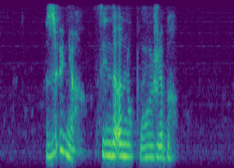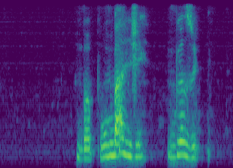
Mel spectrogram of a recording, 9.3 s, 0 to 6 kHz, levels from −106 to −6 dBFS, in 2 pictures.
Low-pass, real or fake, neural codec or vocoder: 5.4 kHz; fake; vocoder, 22.05 kHz, 80 mel bands, HiFi-GAN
